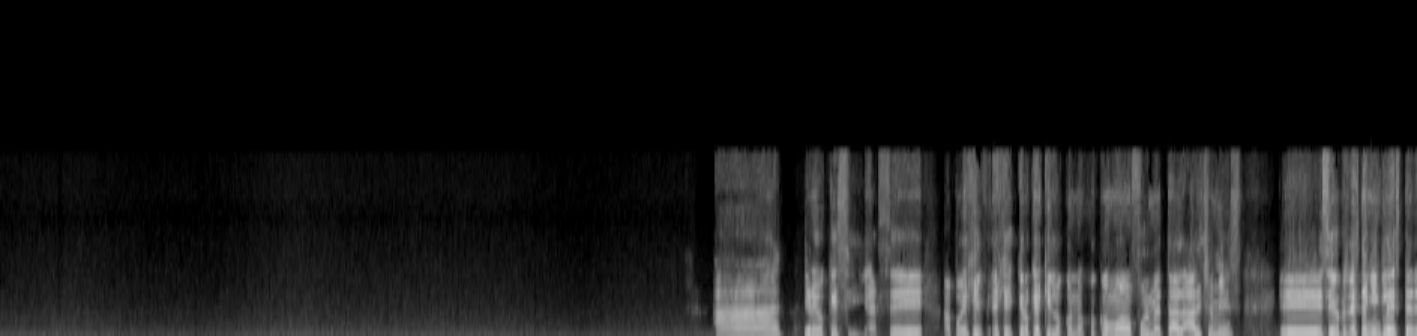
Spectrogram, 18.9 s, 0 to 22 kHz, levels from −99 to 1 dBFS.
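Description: At 10.58 to 10.64 s the speech carries a brief echo leak: a very faint copy of the voice, roughly 40 dB below it and delayed by 158 ms, most likely left behind by a far-end echo canceller that did not fully suppress loudspeaker pickup.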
